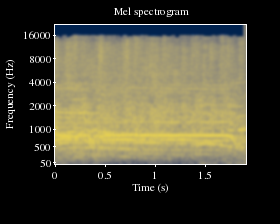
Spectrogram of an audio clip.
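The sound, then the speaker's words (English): A late-night TV show audience cheers and applauds loudly and steadily for about two seconds to cast a vote, a dense wash of clapping with high whoops and sustained yells riding on top. “If you vote fuck him, make some noise.”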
